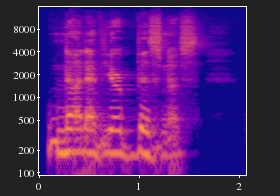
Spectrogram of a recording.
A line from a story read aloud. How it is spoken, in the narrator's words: growled the convict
